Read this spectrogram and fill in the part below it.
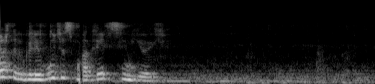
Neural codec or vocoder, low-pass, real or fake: codec, 24 kHz, 6 kbps, HILCodec; 7.2 kHz; fake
